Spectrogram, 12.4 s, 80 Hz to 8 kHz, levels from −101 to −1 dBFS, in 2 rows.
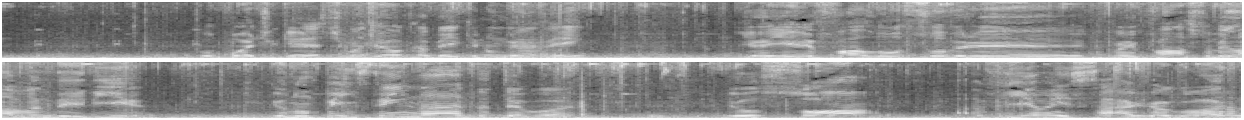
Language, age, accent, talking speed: Portuguese, 10-29, Brazilian, 145 wpm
